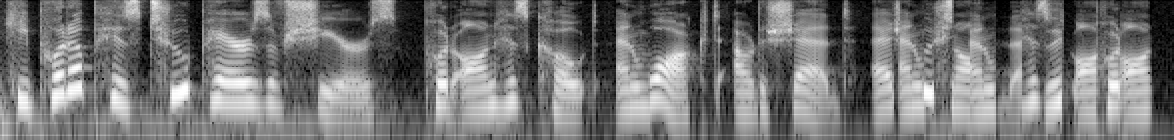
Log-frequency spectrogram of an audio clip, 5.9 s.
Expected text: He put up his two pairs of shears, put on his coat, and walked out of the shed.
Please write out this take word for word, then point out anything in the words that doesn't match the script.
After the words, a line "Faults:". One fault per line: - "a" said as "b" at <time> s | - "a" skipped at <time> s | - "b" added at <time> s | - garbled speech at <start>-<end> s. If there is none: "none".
He put up his two pairs of shears, put on his coat, and walked out the shed. [garbled]
Faults:
- "of" skipped at 3.8 s
- garbled speech at 4.3-5.8 s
